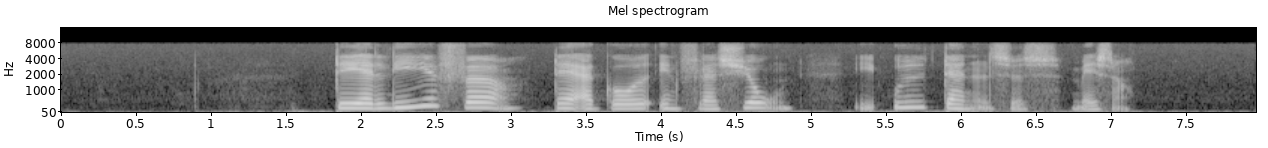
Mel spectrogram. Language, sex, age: Danish, female, 60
